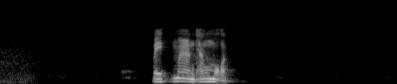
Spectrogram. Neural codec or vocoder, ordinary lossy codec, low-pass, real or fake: autoencoder, 48 kHz, 32 numbers a frame, DAC-VAE, trained on Japanese speech; none; 5.4 kHz; fake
